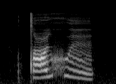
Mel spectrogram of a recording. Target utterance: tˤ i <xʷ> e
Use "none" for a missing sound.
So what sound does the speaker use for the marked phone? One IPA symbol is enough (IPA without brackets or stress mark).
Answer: xʷ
